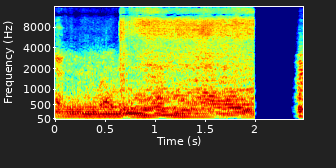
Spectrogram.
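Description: Loud live electronic dance music from a festival stage, heard through a phone's microphone: a sustained low synth chord, with a hissing noise swelling in about half a second in.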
